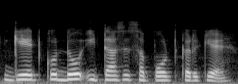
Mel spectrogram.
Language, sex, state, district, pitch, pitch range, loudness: Hindi, female, Arunachal Pradesh, Lower Dibang Valley, 210 Hz, 190-225 Hz, -15 LUFS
